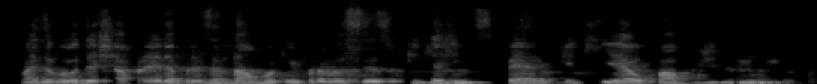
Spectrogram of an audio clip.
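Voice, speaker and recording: Talking at a very fast pace with hardly any pauses, a man uses a high pitch and lively intonation. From Rio Grande do Sul, Brazil. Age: 20s. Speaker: podcast host. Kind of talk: casual chat.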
